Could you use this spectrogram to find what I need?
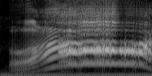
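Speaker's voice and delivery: long high loud scream; imitated neighbor's yell. Player imitating the neighbor waking up, loud drawn-out yell. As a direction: mimic a neighbor's full-blast yell. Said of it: "my neighbor yelling and yelling".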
